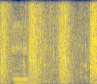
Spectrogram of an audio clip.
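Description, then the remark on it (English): Someone knocking at a door: three dull, heavy thuds spaced unevenly, with a faint low murmur under the first one. “Oh, who's out of the door? I'll go and have a look.”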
